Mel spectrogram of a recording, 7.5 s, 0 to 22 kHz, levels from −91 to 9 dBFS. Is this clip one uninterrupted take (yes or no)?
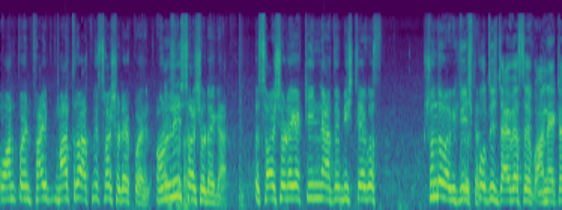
yes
